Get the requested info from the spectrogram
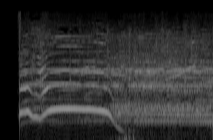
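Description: A single high whoop held for about a second and then dropping away, over a crowd cheering.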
